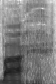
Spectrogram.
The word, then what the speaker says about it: Bach: You like how I pronounce Bach correctly, by the way, Levi? – Yeah, I do, dude.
